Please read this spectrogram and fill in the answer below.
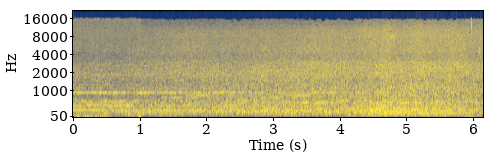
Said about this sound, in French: Désormais, le soleil a totalement disparu à l'horizon et l'obscurité a pris place. Seul le bruit des vagues et le sable sous vos pieds restent inchangés.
